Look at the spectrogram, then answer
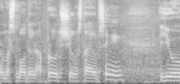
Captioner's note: none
